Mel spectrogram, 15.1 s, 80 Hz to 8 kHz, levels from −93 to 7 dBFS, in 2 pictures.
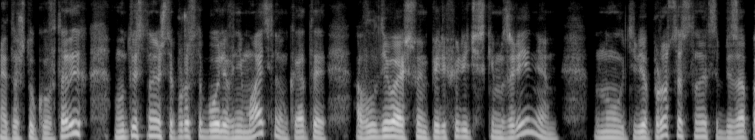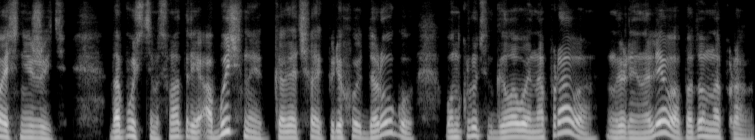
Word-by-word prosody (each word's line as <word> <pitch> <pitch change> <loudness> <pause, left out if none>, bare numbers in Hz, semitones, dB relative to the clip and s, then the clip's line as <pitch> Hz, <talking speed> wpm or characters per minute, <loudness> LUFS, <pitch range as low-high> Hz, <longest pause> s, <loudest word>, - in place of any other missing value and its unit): эта 120 -2 -1
штука. 110 +2 -3
Во-вторых, 155 - +3 0.2
ну, 135 +1 +1
ты 175 - +2
становишься 165 -2 0
просто 145 +2 0
более 140 0 +6
внимательным; 130 - 0
когда 130 +3 0
ты 120 -3 -1 0.2
овладеваешь 135 +2 +5
своим 135 -4 -1
периферическим 135 0 -2
зрением, 130 - -2 0.3
ну, 130 -2 -1
тебе 130 +4 0
просто 160 +7 -1
становится 150 -2 -4
безопаснее 130 +2 0
жить. 115 -6 -5 0.4
Допустим, 135 -2 +1
смотри: 145 +2 -1
обычно 135 - +1
и 110 - -12
когда 130 -1 +1
человек 125 -2 -3
переходит 135 0 -2
дорогу, 135 - -1 0.3
он 135 0 -2
крутит 160 0 -5
головой 140 +2 +3
направо, 135 - -1
ну, 130 -1 -4
вернее, 120 -2 -1
налево, 215 - +3
а - - -3
потом 150 +6 -1
направо. 110 -8 -5
135 Hz, 155 wpm, -22 LUFS, 125-150 Hz, 0.4 s, более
